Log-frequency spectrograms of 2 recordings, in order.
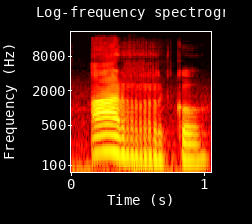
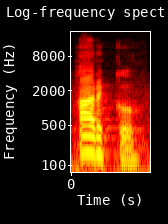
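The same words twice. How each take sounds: First: The R before the consonant is strongly trilled. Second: The R before the consonant is a soft tap. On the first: The speaker calls it wrong. "we don't say arco" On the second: The speaker calls it right. "it's soft"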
